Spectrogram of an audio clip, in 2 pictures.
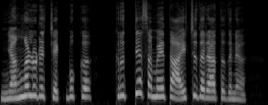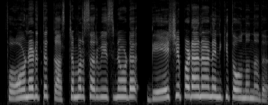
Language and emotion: Malayalam, angry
